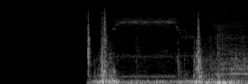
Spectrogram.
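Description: A sound effect for an animated logo intro: silence, then a low mechanical whir that starts suddenly a little under a second in, with a few sharp clicks.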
